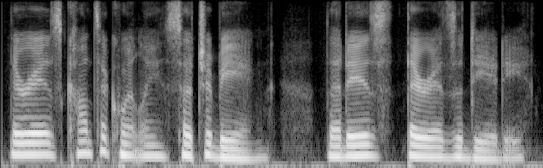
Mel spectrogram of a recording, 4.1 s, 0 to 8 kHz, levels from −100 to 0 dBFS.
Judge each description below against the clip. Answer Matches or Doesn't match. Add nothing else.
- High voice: Doesn't match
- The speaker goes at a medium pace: Matches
